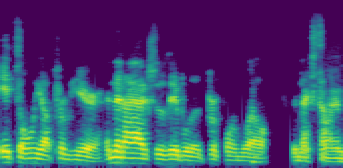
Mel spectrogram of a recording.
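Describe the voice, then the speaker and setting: Here a man talks at a very fast pace. His tone is animated. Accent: American. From Texas. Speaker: actor. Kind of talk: casual chat.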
